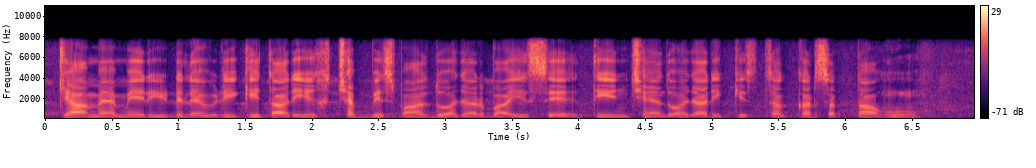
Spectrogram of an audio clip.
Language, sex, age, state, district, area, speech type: Urdu, male, 18-30, Uttar Pradesh, Saharanpur, urban, read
